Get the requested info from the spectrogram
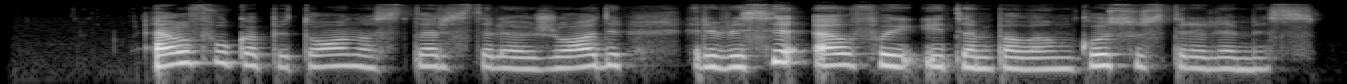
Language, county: Lithuanian, Vilnius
